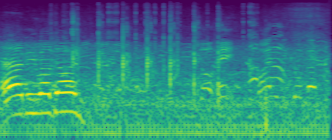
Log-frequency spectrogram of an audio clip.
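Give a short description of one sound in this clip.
A crowd of spectators claps and cheers in the distance.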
